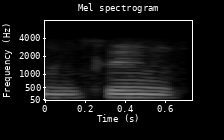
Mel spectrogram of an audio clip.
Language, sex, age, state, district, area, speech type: Tamil, male, 18-30, Tamil Nadu, Ranipet, rural, conversation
